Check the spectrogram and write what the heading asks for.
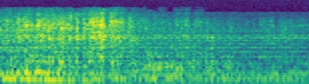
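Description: A lion roars once, a loud, deep, rumbling growl that starts strong and slowly trails off over under two seconds, with no voices present.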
